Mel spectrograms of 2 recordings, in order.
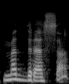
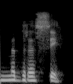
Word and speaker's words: madrasi: And sometimes you have maf'ala, like madrasa, but in Lebanese we say madrasi, because you know we like the A sound.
